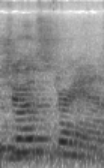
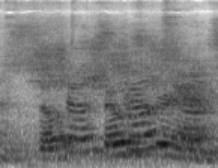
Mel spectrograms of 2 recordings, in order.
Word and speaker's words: Sjøstrand: Amy Peltier, Brandy Pennington, Brittany Radford, Jonathan Rodriguez, Jacob Sebring, Diane Shearer, how do you say Sjøstrand? Showstrand. Showstrand. I was messing that one up.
